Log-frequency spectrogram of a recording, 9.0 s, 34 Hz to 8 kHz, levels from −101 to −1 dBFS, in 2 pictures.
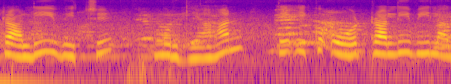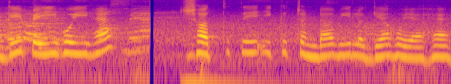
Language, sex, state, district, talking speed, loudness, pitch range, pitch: Punjabi, female, Punjab, Pathankot, 140 wpm, -20 LUFS, 215-265 Hz, 245 Hz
